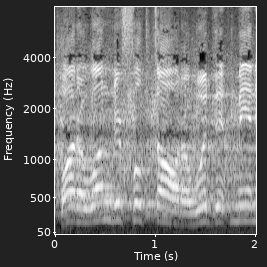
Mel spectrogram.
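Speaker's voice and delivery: loud, high-pitched revival preacher calling for praise; fervent, driving call-and-response exhortation; full-force preaching. Real, not acted. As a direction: whip the congregation up into shouts of praise.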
